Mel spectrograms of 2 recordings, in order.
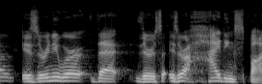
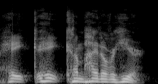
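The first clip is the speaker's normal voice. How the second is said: hushed whisper; 3 semitones lower than usual. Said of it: "whisper to him".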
